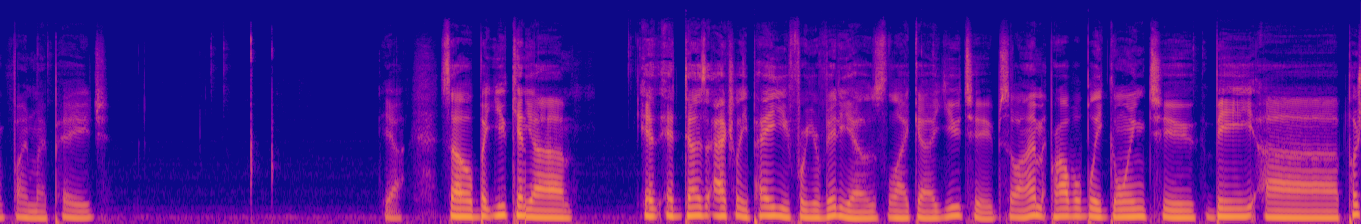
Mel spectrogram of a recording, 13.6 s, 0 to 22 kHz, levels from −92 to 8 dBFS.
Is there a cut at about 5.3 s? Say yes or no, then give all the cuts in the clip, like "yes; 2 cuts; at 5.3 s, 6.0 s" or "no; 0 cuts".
yes; 3 cuts; at 5.3 s, 10.5 s, 12.0 s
